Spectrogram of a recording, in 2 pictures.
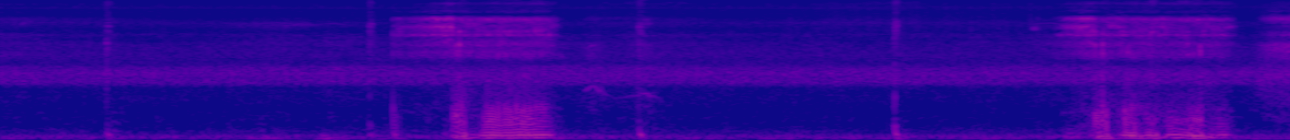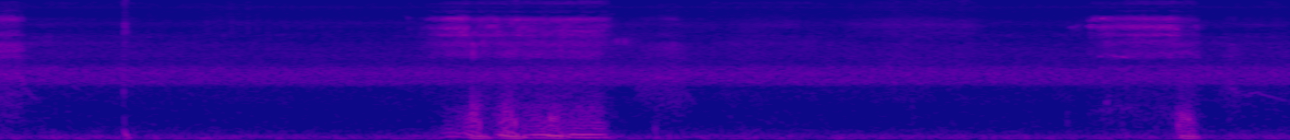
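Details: Pug asleep and snoring steadily, four gravelly low snores roughly every three seconds, each with a buzzy rattle, separated by quiet breaths over a constant soft background hum.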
